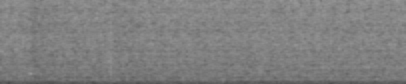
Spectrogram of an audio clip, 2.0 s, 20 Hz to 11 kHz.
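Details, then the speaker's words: 1999 Honda Accord 2.3L, an auction car with a bad misfire: rough, ragged idle with an uneven stumble. Pulling each plug wire showed no RPM drop on cylinder 2, identifying it as the misfiring cylinder. "So now if you think about that, pretty easy test to identify what cylinder is misfiring."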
